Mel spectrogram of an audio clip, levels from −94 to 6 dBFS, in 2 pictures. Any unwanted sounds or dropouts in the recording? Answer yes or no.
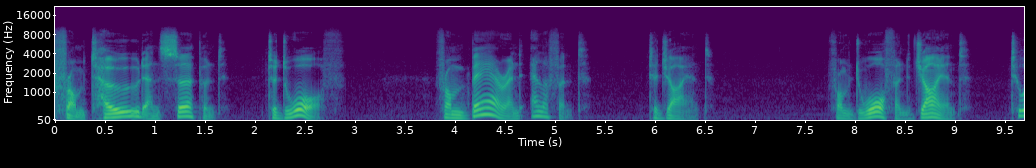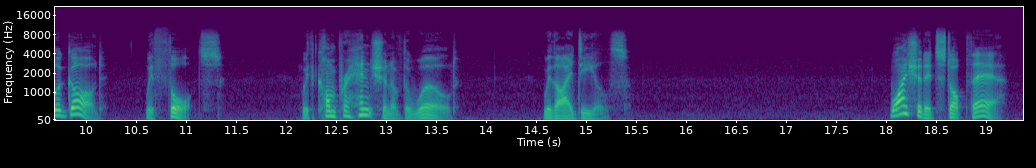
no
